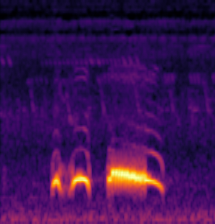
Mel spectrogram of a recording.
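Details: Spotted dove with a small, high voice gives a low cooing phrase: two short hollow coos, then one longer, slightly vibrating coo that fades downward, with faint low background hum.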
